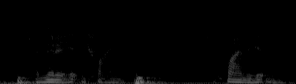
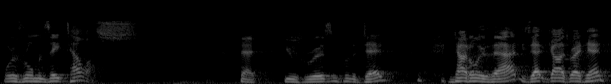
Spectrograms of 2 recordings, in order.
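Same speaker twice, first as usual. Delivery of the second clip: usual speaking voice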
